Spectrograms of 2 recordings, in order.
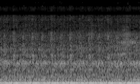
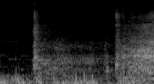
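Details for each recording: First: Truck that wouldn't start on a wet day, suspected flat battery: a deep, even low rumble with no misses or knocks at steady speed; the engine has caught and idles normally. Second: Truck that would not start on a rainy day, owner assumes a flat battery: starter turns the engine over in short bursts but it never fires; cranking, no start.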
